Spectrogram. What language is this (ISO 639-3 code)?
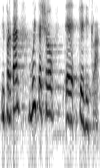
cat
